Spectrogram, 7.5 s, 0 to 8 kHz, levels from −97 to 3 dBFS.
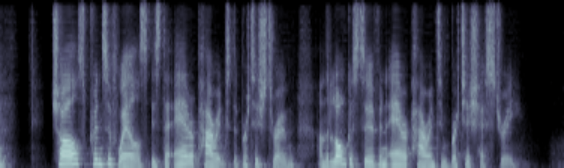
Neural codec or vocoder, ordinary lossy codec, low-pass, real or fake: codec, 16 kHz, about 1 kbps, DyCAST, with the encoder's durations; none; none; fake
